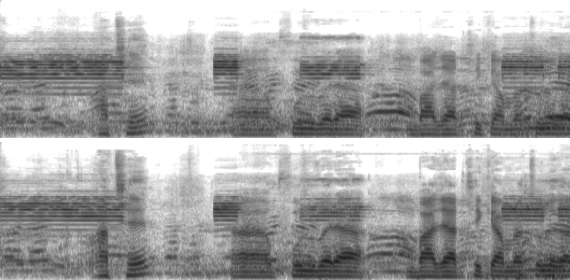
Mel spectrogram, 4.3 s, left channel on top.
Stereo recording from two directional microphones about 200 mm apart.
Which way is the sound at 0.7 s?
50° right (ahead or behind).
